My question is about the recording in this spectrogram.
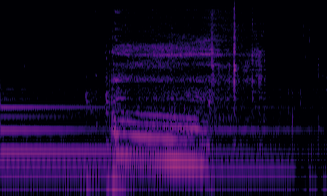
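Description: Near silence: the acoustic guitar's strings ring faintly and fade away, with a faint click near the end.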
